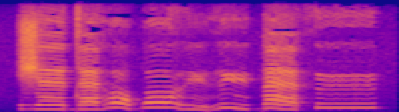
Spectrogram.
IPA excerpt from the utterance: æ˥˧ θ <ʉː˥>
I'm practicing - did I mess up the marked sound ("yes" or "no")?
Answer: no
